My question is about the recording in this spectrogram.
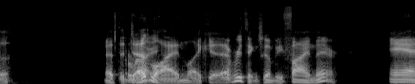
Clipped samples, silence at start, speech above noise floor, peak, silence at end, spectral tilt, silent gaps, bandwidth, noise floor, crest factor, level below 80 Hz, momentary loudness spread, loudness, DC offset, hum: under 0.1%; 0 s; 54 dB; -6 dBFS; 0 s; -6 dB/octave; 0.50-0.54 s, 0.68-1.00 s, 3.78-3.88 s; 16.5 kHz; -80 dBFS; 22 dB; -52 dBFS; 12 LU; -26 LUFS; under 0.1%; none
